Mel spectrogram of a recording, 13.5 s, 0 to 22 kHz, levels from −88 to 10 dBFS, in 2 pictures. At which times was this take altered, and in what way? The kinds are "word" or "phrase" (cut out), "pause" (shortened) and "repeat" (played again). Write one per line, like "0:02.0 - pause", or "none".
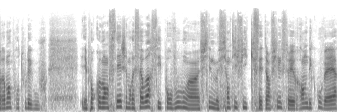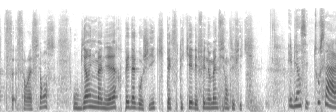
0:12.4 - pause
